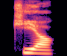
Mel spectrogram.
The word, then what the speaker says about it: 기역: The consonant Giyeok sounds like the G sound you make when you pronounce the English word gun, and it looks similar.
